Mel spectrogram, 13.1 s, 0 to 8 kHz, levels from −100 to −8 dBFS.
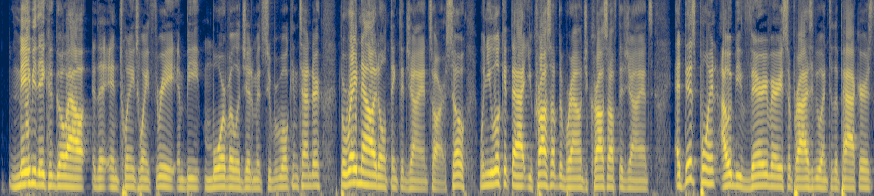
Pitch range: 130-165 Hz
